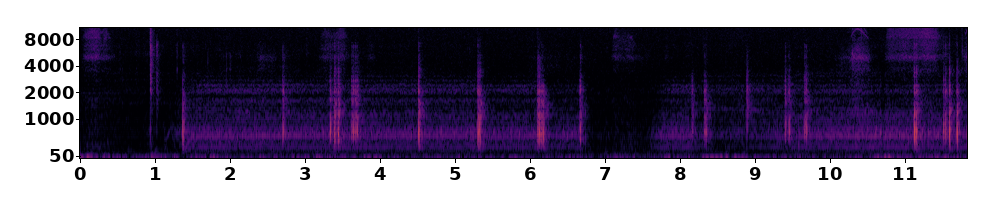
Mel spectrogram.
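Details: 1965 Record-O-Fone 100U answering machine with two-tape deck: steady low motor hum with mid-pitch whir and occasional clicks as the rim-driven rewind turns the spool normally.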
